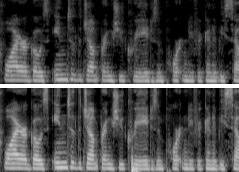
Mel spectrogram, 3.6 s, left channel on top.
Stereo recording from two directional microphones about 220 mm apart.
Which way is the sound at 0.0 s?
45° right (ahead or behind).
